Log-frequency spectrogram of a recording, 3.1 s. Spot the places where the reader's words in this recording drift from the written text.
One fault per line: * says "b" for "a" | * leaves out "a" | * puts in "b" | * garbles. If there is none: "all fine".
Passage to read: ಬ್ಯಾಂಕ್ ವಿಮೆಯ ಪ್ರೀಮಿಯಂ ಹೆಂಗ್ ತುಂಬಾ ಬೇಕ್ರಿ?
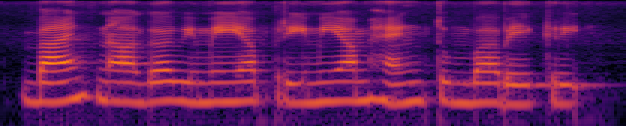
* puts in "ನಾಗ"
